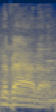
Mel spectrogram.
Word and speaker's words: Nevada: Um, and you have to make sure you pronounce that right. Nevada. Nevada. Not Nevada. Nevada. No, it's Nevada. Um they will they will definitely go after you for that one.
